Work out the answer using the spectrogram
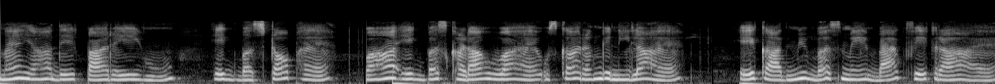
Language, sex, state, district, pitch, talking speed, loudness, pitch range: Hindi, female, Maharashtra, Chandrapur, 235 Hz, 170 wpm, -16 LUFS, 220-255 Hz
